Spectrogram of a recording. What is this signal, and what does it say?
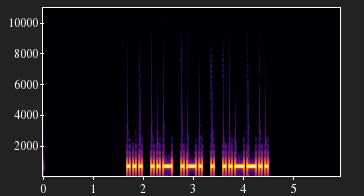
Morse code, heard as a keyed tone, about 21 wpm, 700 Hz. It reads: SURE?
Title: 4x Word-Spacing - Sentences from Top 300 Words - 20wpm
